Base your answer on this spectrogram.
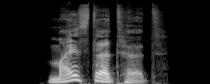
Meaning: inflection of meistern: 1. second-person plural preterite 2. second-person plural subjunctive II
- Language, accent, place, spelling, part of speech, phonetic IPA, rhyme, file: German, Germany, Berlin, meistertet, verb, [ˈmaɪ̯stɐtət], -aɪ̯stɐtət, De-meistertet.ogg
